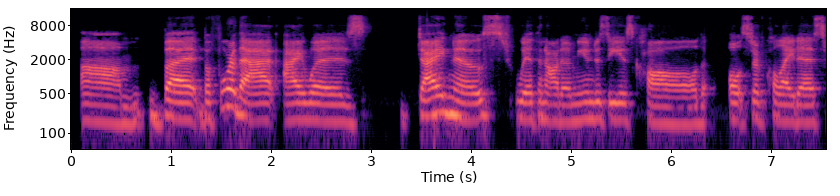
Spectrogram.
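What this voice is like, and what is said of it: Southern American accent. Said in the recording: “if your listeners hear a Southern accent and they get really confused about why this LA girl sounds Southern”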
